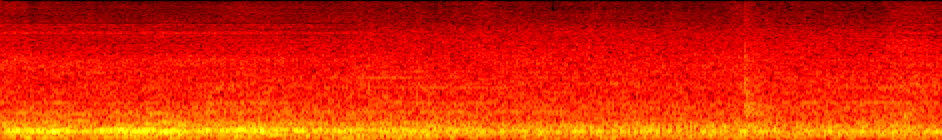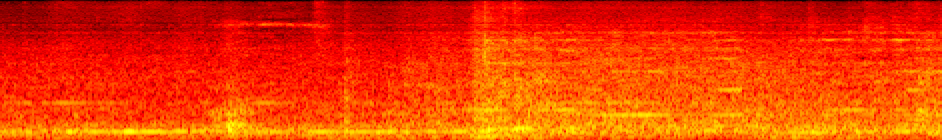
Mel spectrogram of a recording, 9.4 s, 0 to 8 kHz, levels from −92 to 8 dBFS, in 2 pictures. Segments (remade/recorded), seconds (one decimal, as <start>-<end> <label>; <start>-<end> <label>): 0.0-1.8 remade; 1.8-4.5 recorded; 4.5-9.4 remade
